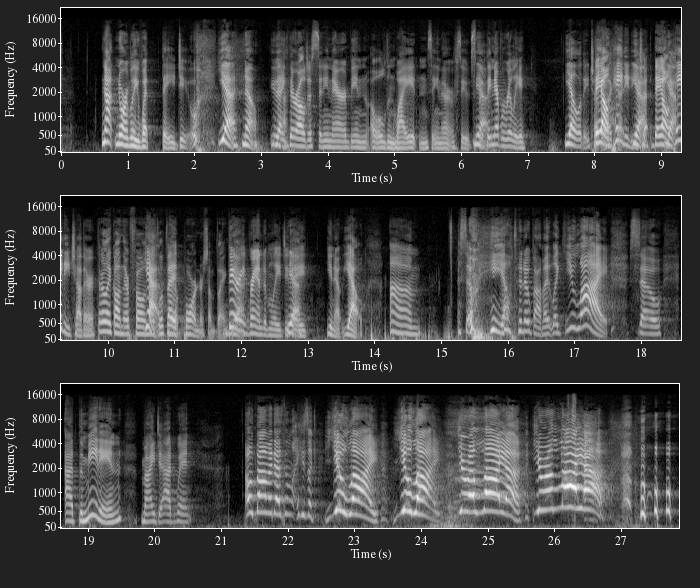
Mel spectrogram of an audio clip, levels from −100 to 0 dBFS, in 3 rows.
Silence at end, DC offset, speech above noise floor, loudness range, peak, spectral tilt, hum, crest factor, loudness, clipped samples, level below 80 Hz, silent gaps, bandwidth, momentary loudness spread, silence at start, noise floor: 0.15 s; under 0.1%; 39 dB; 14 LU; 0 dBFS; -3.5 dB/octave; none; 20 dB; -19 LUFS; under 0.1%; -48 dBFS; none; 15 kHz; 19 LU; 0.6 s; -60 dBFS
